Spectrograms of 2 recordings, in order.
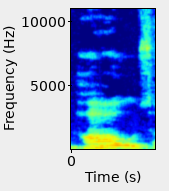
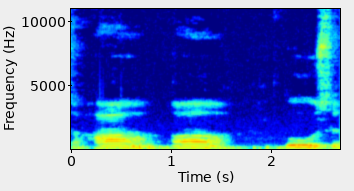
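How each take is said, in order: First: हाउस in one drawn-out glide from आ to उ; whole-word demonstration. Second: हा, आ, उस separated by pauses; word broken into sounds. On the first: Teacher showing how the sound comes out, whole drawn-out word. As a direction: say हाउस whole, stretching the diphthong. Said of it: "किस तरह से आ रहा है". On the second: Teacher letting students hear each vowel, broken into pieces. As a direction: split it into हा, आ, then उस. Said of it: "आ और उ का sound". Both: Shown as a demonstration.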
